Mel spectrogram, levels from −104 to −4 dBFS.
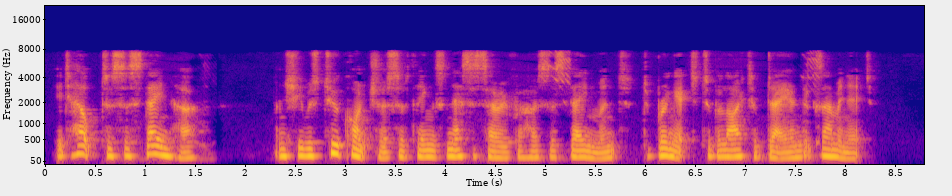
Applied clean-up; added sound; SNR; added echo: neural mask model Resemble Enhance denoiser.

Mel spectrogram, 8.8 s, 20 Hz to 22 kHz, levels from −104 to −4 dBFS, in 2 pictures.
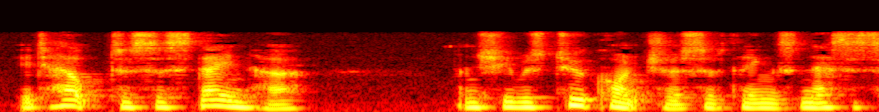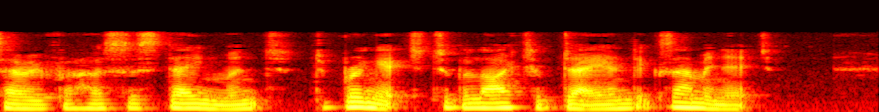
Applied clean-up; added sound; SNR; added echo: none; none; none; none.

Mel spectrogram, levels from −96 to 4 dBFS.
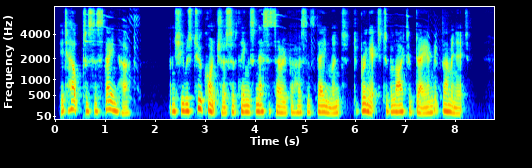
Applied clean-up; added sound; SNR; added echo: neural mask model DeepFilterNet 3.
